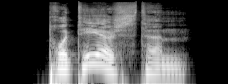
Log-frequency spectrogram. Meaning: strong dative masculine/neuter singular superlative degree of proteisch
- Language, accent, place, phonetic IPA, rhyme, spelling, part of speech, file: German, Germany, Berlin, [ˌpʁoˈteːɪʃstəm], -eːɪʃstəm, proteischstem, adjective, De-proteischstem.ogg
